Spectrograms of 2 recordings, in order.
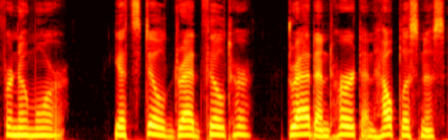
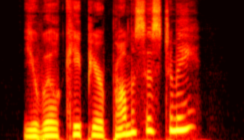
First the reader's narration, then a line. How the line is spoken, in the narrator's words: Her voice sounded more uncertain than she wished, full of longing for what she could not have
